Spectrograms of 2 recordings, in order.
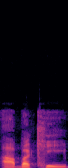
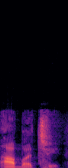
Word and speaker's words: Abaci: I still pronounce it as an Italian. Maybe it's Liber Abaci, but we say Abaci.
